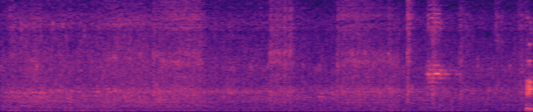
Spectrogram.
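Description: Steady road-vehicle noise, an even hum and hiss with no distinct events.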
